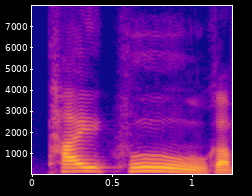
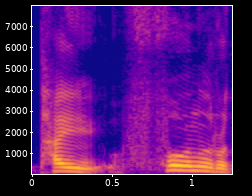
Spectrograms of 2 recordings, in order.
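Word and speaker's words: 台風: 그 태풍 태풍을 타이푸이라 그러는데 그것도 원래 대풍이라고 써 가지고 타이후가 맞는데 그거를 어 미국 사람들이 타이폰으로 잘못 알고 그래 가지고 약간 그죠 재밌어.이 언어라는게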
